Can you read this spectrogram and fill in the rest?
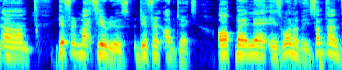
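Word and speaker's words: Opele: Ole.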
